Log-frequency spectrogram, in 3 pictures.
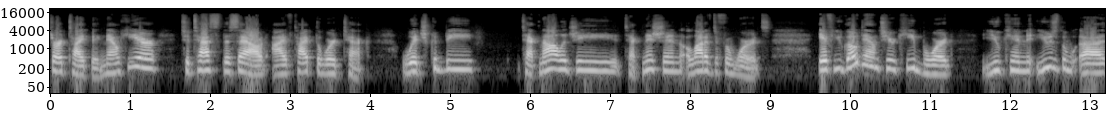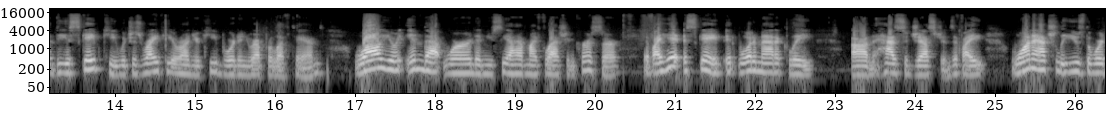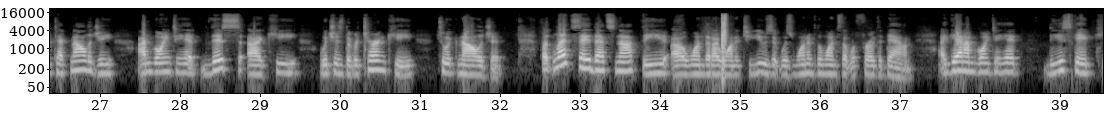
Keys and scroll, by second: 20.1 Escape, 30.3 Return, 32.7 BackSpace, 32.9 BackSpace, 33.5 BackSpace, 39.1 Escape.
